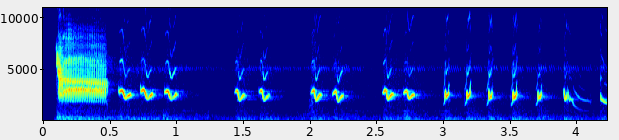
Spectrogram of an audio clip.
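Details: Nightingale singing: a loud harsh burst opens, then bright clipped notes repeated in short clusters of two or three, speeding into a rapid string of sharp notes that ends in falling whistled slurs.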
